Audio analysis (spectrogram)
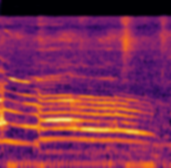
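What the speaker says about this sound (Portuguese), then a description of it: "Os miados bem fortes," A loud, sustained cat yowl with a sharp restart partway through, a long wavering cry close up over a steady low hum.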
